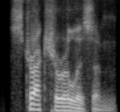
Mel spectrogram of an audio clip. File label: "structuralism", American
